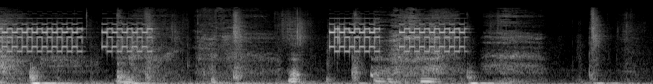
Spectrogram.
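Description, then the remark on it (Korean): A telephone rings in paired bursts of a bright, buzzing trill, two rings, then a pause, then two more, fairly loud over a low murmur of background noise. “아, 걱정돼서 전화했다.”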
